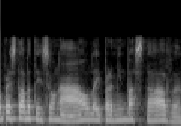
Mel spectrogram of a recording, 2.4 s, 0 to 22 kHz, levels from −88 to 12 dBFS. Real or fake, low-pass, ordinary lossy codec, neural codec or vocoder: real; 7.2 kHz; none; none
